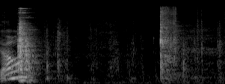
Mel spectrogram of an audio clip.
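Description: Paper packaging being slit open with a letter opener, with faint crinkling and one short, sharp rip about one and a half seconds in.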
